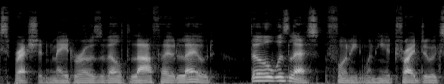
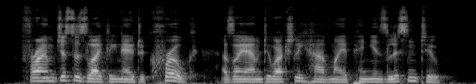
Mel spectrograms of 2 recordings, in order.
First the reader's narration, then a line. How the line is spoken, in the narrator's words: he exclaimed to Roosevelt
